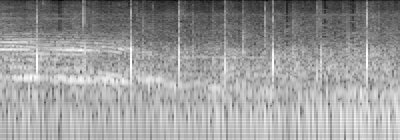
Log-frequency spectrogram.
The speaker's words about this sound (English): to give a round of applause to those at Richmond Police Department, those at the Sheriff's Department, those at Richmond Fire, the Department of Emergency Communications, and the Richmond Ambulance Authority. Give them a round of applause, everyone.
